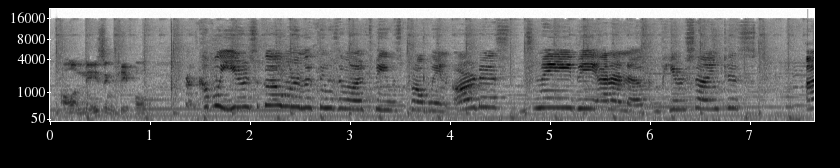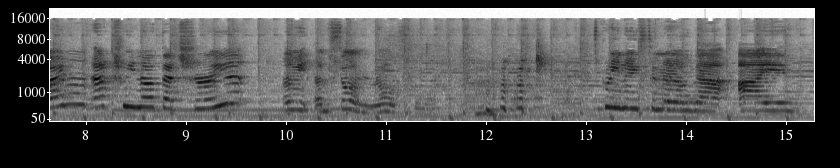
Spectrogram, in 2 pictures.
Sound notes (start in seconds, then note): 11.8 laughs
